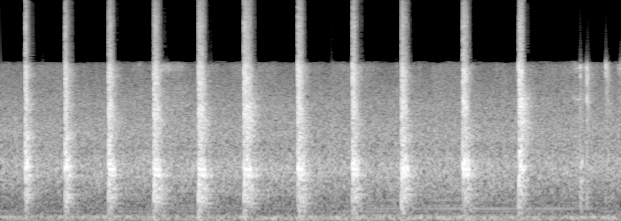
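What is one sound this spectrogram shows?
A tool knocks against a wooden log in steady, quick blows.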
